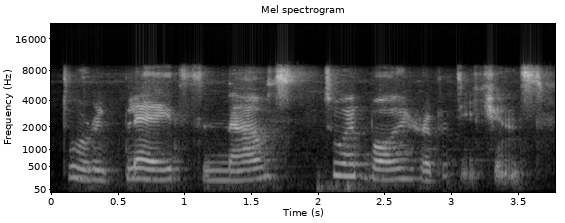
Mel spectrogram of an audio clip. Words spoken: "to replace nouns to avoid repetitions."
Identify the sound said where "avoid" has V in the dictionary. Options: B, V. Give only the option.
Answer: B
